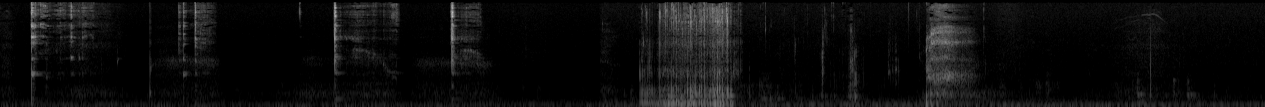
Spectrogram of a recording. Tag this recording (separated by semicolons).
Tasting; Food; Soup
